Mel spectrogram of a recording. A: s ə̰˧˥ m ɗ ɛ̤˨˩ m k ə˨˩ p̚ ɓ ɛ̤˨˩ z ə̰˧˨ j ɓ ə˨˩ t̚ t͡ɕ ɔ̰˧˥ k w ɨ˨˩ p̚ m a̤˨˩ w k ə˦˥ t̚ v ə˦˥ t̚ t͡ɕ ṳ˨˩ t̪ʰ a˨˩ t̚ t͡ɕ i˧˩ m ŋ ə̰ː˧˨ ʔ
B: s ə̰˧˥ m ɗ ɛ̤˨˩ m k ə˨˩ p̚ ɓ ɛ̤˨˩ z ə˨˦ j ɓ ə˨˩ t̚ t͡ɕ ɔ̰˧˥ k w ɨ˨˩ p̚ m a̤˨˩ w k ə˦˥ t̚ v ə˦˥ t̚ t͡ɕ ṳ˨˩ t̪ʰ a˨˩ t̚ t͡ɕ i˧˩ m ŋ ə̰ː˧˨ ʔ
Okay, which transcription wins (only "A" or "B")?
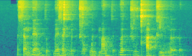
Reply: A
